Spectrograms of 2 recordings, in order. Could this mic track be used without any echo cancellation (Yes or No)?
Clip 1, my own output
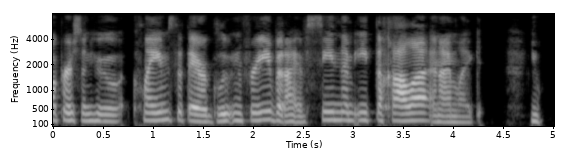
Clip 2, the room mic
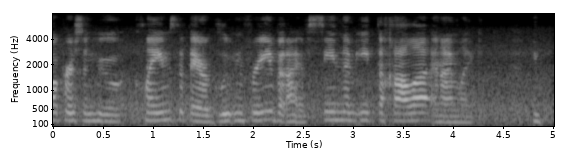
No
